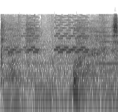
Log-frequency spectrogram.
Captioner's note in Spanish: Suena el celular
